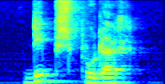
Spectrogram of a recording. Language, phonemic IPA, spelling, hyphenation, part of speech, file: Dutch, /ˈdipˌspu.lər/, diepspoeler, diep‧spoe‧ler, noun, Nl-diepspoeler.ogg
- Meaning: plateau-less toilet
